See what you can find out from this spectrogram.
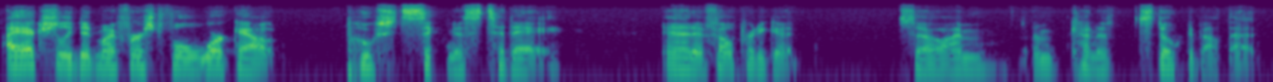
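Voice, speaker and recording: A woman's voice: deep voice, flat delivery, moderate pace. A woman chats casually as a podcast co-host, her nose stuffed up from a cold. She sounds apologetic and self-deprecating and laughs at herself often. The sound is dry and close, with no room echo. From United States. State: congested from a cold. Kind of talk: casual chat.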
